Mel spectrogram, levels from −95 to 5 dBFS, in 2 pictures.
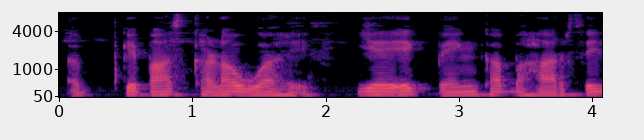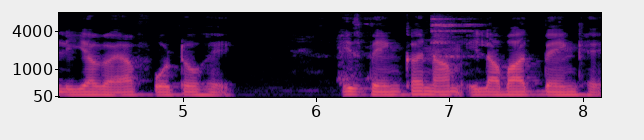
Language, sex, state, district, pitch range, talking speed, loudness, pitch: Hindi, male, Goa, North and South Goa, 95-105 Hz, 170 wpm, -37 LUFS, 100 Hz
